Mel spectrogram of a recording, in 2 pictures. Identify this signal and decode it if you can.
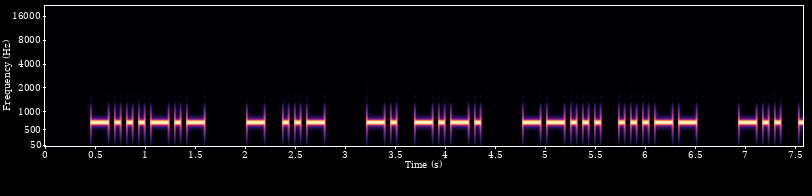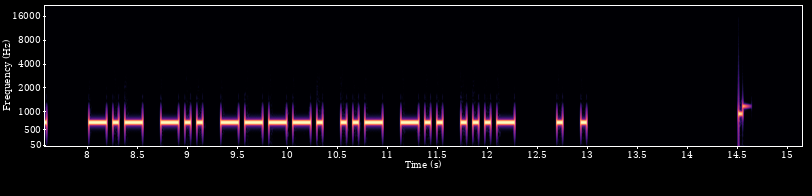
Morse code, heard as a keyed tone, about 21 wpm, 700 Hz. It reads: <BK> TU NC 73 DE KD9UDV EE
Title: POTA QSO Practice - 20wpm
